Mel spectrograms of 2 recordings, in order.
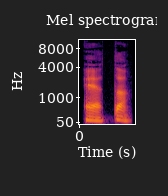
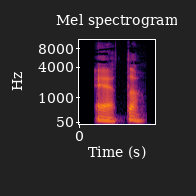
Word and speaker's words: äta: In number 16, the final A is unstressed and makes a slightly different sound. Listen and repeat. – Äta. Äta.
